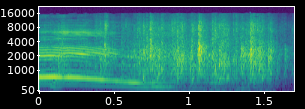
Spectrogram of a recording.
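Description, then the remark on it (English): A long falling vocal shout gives way to a dense, steady patter of audience applause for a man at a live show, many hands clapping together at a fairly loud level for the rest of the moment. “But he's still here, so round of applause for this gentleman.”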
